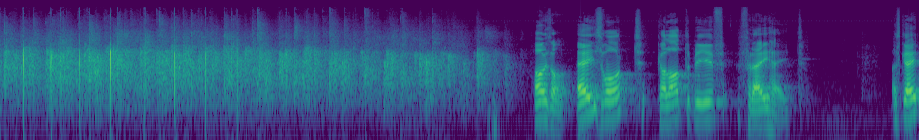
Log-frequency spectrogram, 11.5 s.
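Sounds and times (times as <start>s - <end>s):
audience applause: 0.0s - 6.5s
speech: 6.7s - 10.1s, 11.2s - 11.4s.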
